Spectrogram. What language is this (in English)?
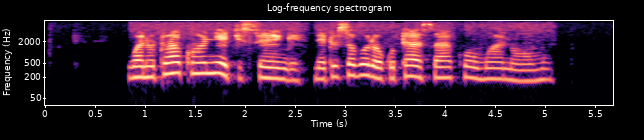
Ganda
